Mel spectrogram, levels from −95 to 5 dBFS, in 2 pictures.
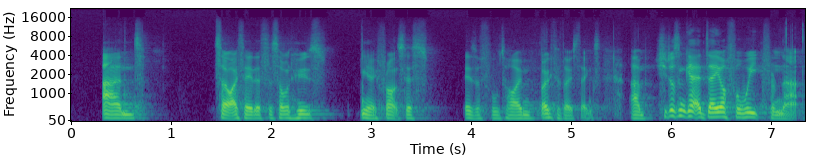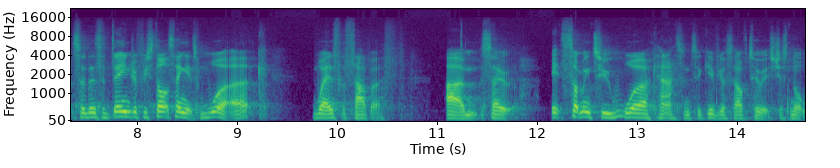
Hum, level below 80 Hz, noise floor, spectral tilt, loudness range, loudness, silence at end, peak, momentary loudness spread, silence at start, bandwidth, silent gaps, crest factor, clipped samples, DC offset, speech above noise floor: none; -70 dBFS; -66 dBFS; -5.5 dB/octave; 7 LU; -20 LUFS; 0 s; 0 dBFS; 14 LU; 0.3 s; 14 kHz; none; 20 dB; under 0.1%; under 0.1%; 47 dB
